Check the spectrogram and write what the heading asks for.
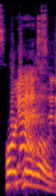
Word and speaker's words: Portillo's: To Petrillo's. Is Petrillo's still there? – Oh, yes. Portillo's. Yes. – Portillo's. Yes, thank you.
